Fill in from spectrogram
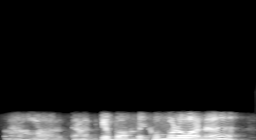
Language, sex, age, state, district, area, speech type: Sindhi, female, 45-60, Maharashtra, Mumbai Suburban, urban, conversation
